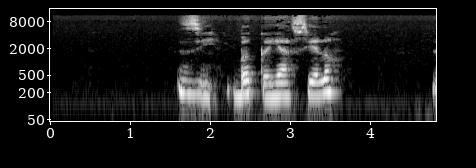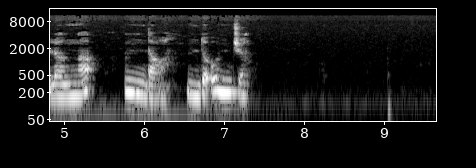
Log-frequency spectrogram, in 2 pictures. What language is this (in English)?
Fe'fe'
